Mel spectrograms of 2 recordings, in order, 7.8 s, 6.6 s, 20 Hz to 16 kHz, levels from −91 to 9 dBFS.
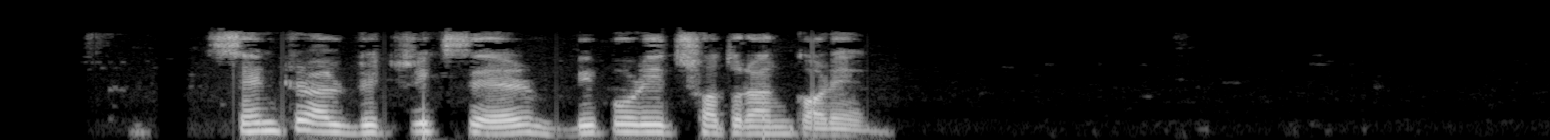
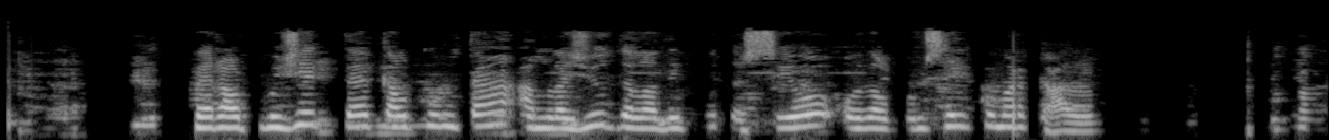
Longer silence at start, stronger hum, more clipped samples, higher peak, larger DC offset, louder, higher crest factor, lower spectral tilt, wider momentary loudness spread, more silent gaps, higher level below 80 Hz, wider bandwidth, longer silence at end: first, 1.05 s vs 0.05 s; neither; neither; first, -2 dBFS vs -6 dBFS; neither; first, -15 LUFS vs -22 LUFS; about the same, 16 dB vs 18 dB; about the same, -4.5 dB/octave vs -4.5 dB/octave; second, 7 LU vs 15 LU; second, none vs 0.44-0.64 s, 0.82-0.94 s, 5.53-5.93 s, 5.99-6.22 s, 6.28-6.33 s; first, -52 dBFS vs -68 dBFS; about the same, 7.8 kHz vs 8 kHz; first, 3.35 s vs 0.1 s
